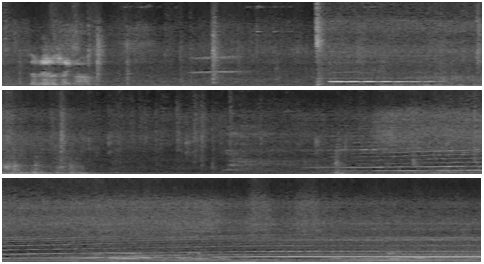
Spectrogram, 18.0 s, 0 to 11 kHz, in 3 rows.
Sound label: vvvf, mitsubishi; nishitetsu 6355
